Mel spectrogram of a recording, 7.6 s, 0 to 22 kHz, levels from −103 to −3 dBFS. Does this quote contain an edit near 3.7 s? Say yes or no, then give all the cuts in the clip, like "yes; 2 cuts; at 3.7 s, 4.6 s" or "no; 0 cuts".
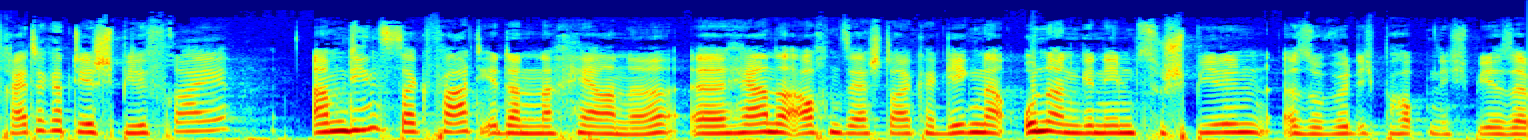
no; 1 cut; at 1.5 s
